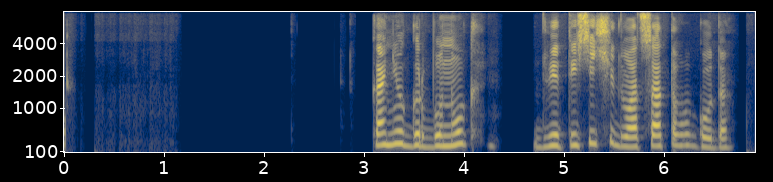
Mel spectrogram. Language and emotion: Russian, neutral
